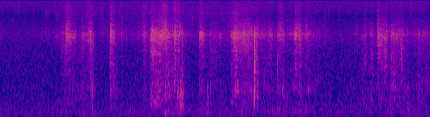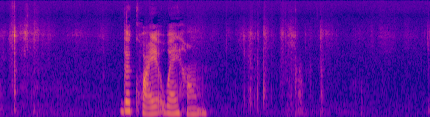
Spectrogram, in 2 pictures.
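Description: Book pages rustle softly as they are turned.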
